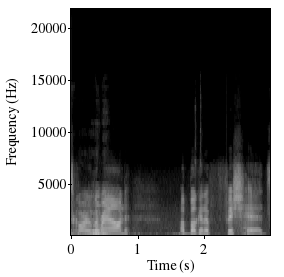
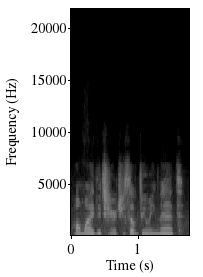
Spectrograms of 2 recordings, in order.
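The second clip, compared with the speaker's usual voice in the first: soft mock concern; 2 semitones higher, 9 dB quieter than usual. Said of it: "the horrible voice".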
